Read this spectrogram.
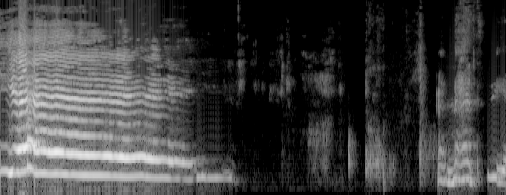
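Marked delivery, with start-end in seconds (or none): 0.1-2.0 loud, higher, joyful cheer; cheering shout. Acted. The animals applauding the little mouse king, a loud whoop. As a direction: whoop like the whole crowd.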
